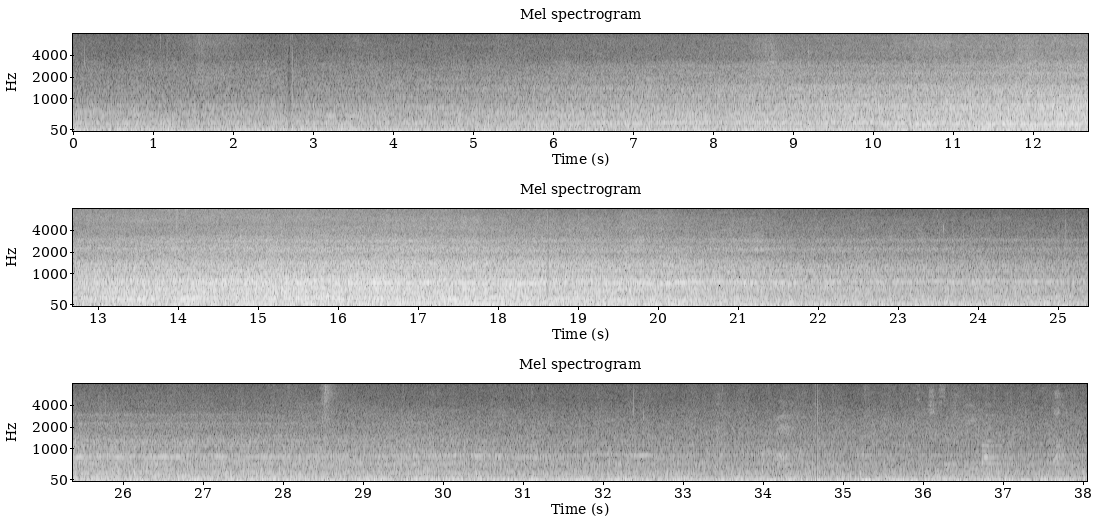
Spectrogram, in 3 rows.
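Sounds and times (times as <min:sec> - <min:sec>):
rail vehicle rumbling past: 0:00.0 - 0:38.0
steady whine: 0:05.8 - 0:32.6.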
